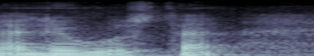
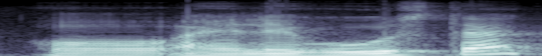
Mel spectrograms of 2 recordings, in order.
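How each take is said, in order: First: The voice falls at the end. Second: The voice rises at the end. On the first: It is a statement. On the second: It is a question.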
